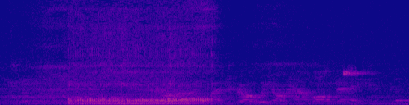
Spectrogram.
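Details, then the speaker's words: Heavy, loud snoring: one long, rumbling snore on a breath, followed by quieter snorting and gurgling sounds. "Yeah, bruh, it's snoring loud the fuck."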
